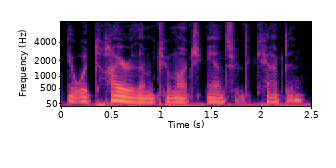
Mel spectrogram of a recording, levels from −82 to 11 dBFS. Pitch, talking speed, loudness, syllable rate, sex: 105 Hz, 215 wpm, -20 LUFS, 5.2 syllables/s, male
